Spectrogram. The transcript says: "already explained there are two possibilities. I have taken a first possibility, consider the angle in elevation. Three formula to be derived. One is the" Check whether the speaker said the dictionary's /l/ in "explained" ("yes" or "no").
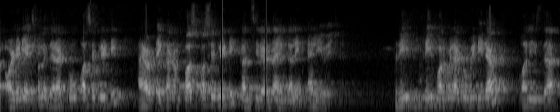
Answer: no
